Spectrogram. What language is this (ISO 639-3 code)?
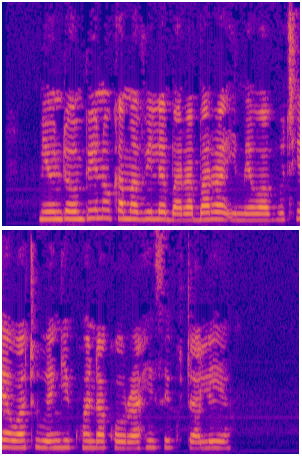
swa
